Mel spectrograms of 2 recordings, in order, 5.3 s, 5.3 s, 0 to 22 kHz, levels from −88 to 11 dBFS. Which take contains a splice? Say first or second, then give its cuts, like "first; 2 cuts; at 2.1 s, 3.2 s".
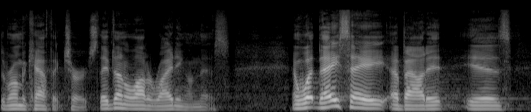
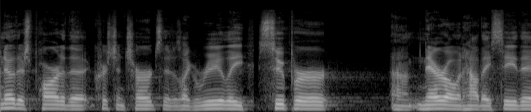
second; 1 cut; at 2.5 s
